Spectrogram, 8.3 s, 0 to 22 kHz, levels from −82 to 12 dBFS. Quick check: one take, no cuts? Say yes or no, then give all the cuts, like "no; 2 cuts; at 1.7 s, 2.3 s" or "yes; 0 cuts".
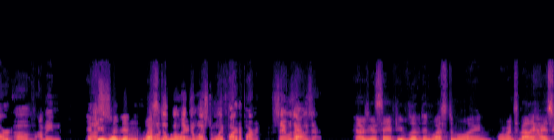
yes; 0 cuts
